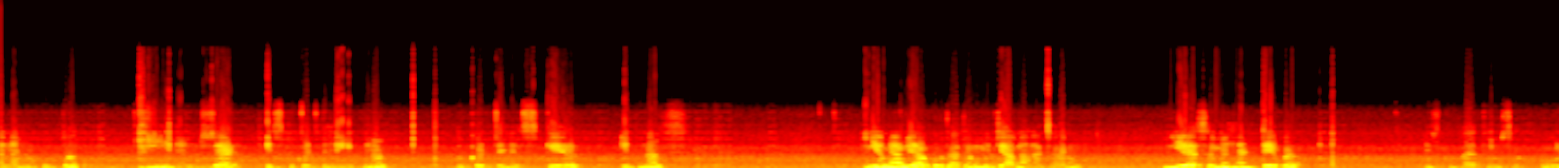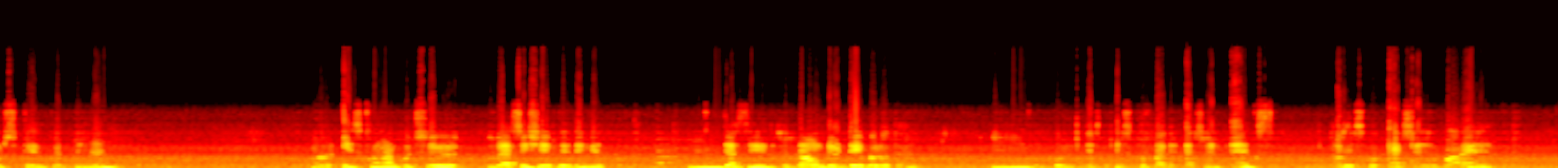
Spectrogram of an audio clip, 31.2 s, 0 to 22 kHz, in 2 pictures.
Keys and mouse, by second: 0.7 e, 4.0 s, 10.8 KP_8, 11.8 KP_4, 12.0 KP_4, 13.1 KP_7, 14.6 s, 26.2 s, 28.7 s.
